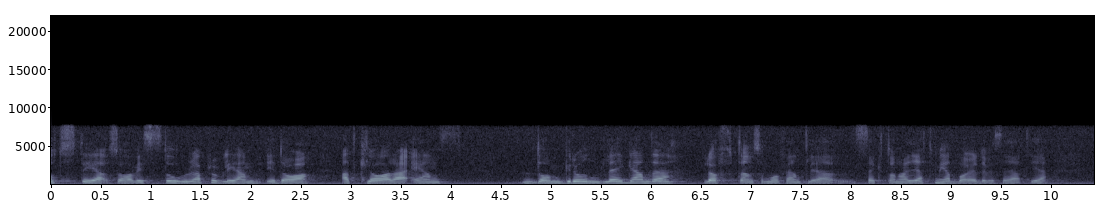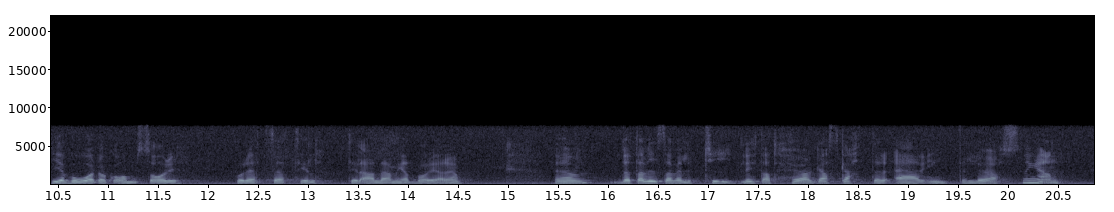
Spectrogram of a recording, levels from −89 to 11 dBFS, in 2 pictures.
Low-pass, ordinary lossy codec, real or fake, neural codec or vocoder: none; none; real; none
